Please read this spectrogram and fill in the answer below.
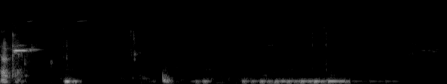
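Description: Scattered light clicks, as of a computer mouse and keyboard being worked, with a short low hum about two and a half seconds in.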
